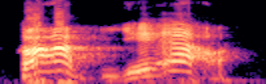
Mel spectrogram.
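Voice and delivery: very high manic yelp; gleeful squeaky ha, yeah; Comedy mask. Acted. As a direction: squeal it like an over-jolly mascot. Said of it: "I can do both voices".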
